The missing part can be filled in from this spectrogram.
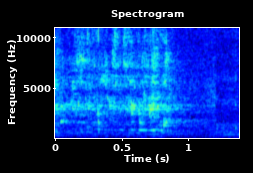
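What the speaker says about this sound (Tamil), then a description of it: "ஒரு அரை டம்ளர் தண்ணி சேர்த்துக்கிறேன்." Water runs quietly into a pan for melting jaggery in a home kitchen, a faint, steady trickling and splashing that lasts only a moment.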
